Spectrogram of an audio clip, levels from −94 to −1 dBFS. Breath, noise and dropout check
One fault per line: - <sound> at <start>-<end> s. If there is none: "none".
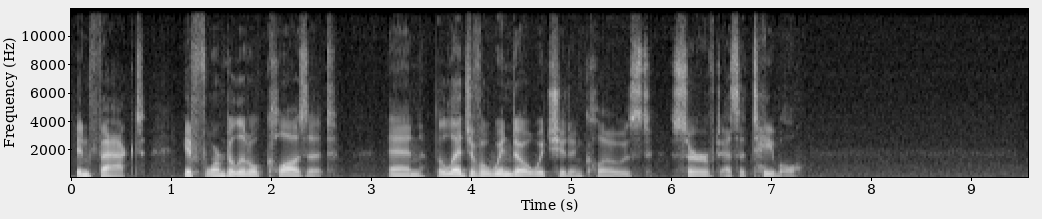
none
